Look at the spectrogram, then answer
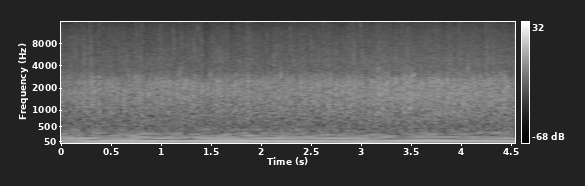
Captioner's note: audience applauds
